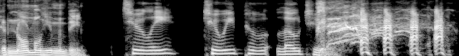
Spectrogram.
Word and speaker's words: Tuipulotu: I think it's one of those names that's just hard to read like a Tuilupo. Like read it like normal. Tuli No, don't do it like phonetically, like slow down like we're 5. Tuipulotu. No, read the whole name. Tui. No, Tu don't pause. Tuli. Read the name like Corbin Tuli.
